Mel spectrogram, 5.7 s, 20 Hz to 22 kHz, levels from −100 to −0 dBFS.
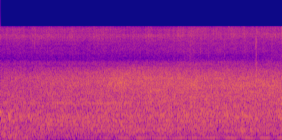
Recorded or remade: remade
